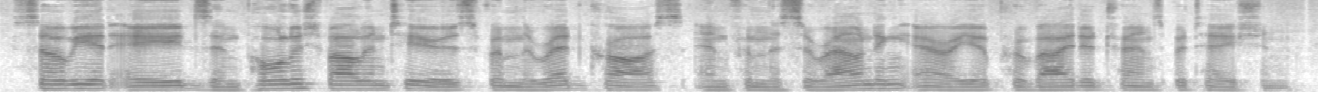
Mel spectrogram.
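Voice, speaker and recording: A man reading scripted documentary narration in a measured, sober way. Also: lowish voice, fairly even intonation, low-quality recording. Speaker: documentary narrator and voice-over translator.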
